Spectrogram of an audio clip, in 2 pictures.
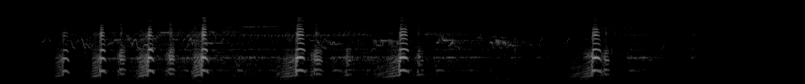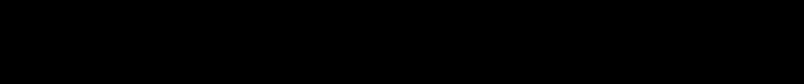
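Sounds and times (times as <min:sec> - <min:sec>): chorus of faint bird calls: 0:00.2 - 0:07.0.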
